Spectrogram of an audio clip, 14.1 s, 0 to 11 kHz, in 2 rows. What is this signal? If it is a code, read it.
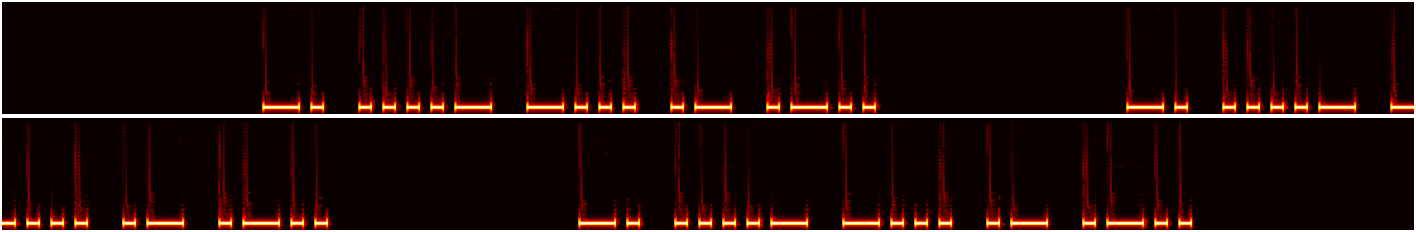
Morse code, heard as a keyed tone, about 20 wpm, 700 Hz. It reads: N4BAL N4BAL N4BAL
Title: USA Call Signs - 5 Characters - Repeated 3x - 20wpm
